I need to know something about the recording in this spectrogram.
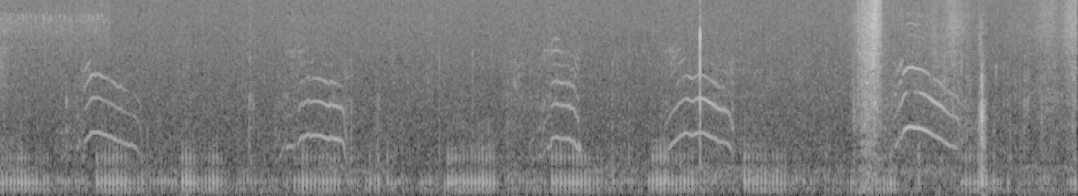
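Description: Kittens mew in high, thin cries.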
